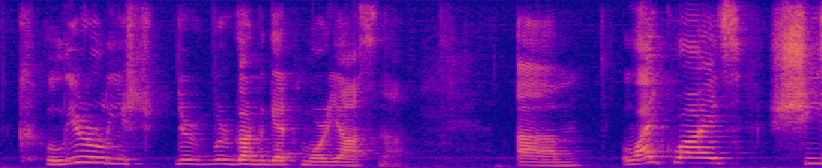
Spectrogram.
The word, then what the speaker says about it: Jasna: whose name is pronounced yasuna not jasna i've been told um which is actually quite interesting because that is how you would that is the name in my language serbian yasna like there there are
